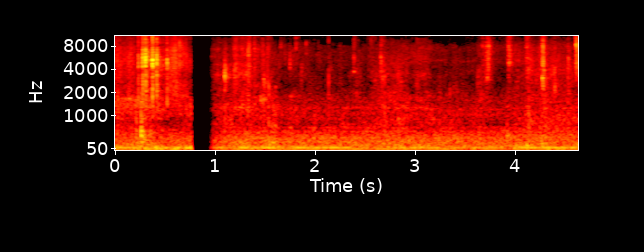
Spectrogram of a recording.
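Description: Steady low hum of an idling boat engine, with faint scattered clicks; the sound drops out completely for a moment about a second in.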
